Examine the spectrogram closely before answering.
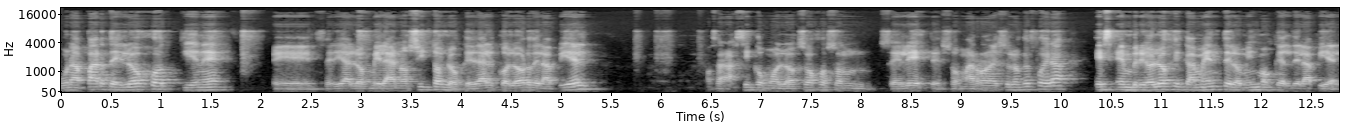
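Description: A man has a normal speaking voice, ordinary pitch variation and a moderate pace. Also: medium pitch for a man. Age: 50s. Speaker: ophthalmologist. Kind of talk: interview. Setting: remote call.

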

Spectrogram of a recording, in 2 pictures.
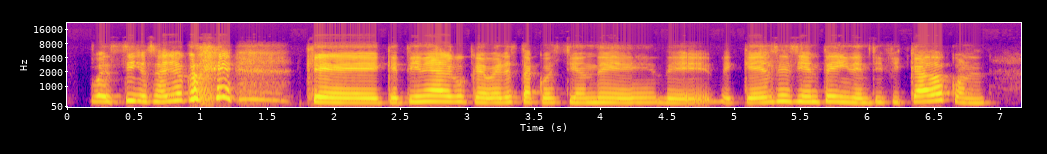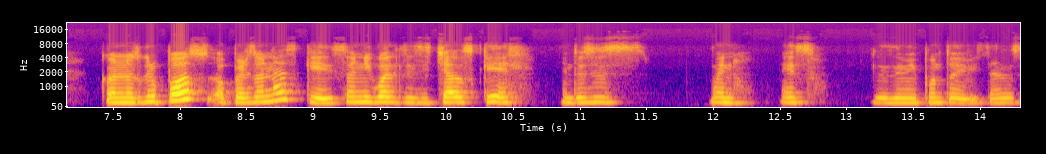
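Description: Speaking at a fairly slow pace, a woman with a fairly high pitch uses ordinary pitch variation and a dark, mellow tone. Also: quiet background. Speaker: podcast host. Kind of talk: casual book discussion.

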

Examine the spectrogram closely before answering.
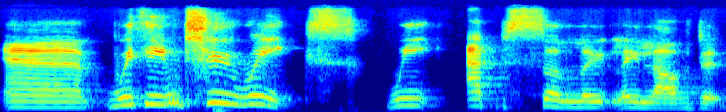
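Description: A woman speaks with an Australian accent. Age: 50s. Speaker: youth education program founder. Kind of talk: interview conversation.

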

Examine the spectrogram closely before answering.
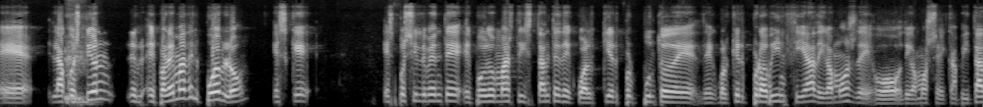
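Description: A man speaks in a high pitch with a dry, close sound and no echo. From Spain, Castile and León. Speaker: software engineer and startup founder. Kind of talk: casual interview.

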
